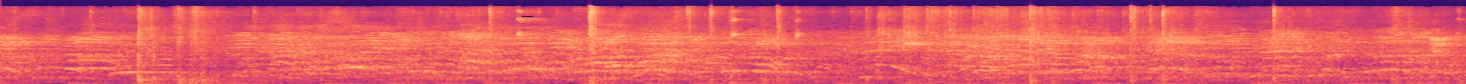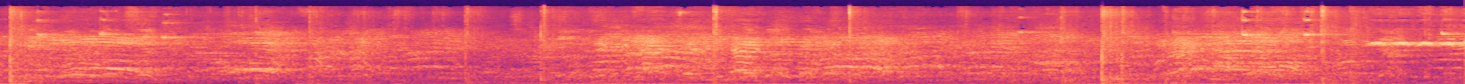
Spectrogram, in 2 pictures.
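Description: Rubber balls thump and bounce on a wooden floor.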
